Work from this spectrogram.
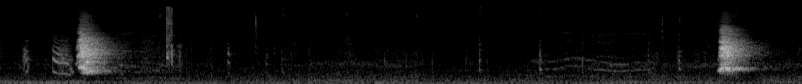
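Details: Boston Bulldog puppies at dinner time: two sharp, loud barks about six seconds apart, with faint whines and light clicking between them over a low background hum.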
